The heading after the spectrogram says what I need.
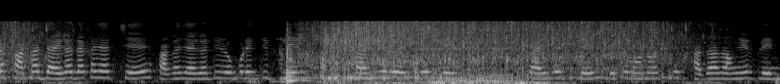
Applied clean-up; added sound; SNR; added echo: none; Animal + Toilet flush / Water; -1 dB; none.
